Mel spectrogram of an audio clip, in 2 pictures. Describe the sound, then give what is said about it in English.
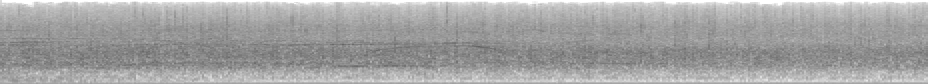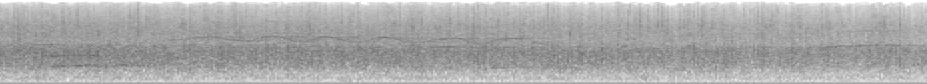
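Sustained applause from a large audience at a live concert, given for the production and road crew, a dense wash of clapping that stays loud and steady throughout, with faint whistles and cheers rising above it. “But you know, it wouldn't have been at all possible without the best production and road crew in the entire world, and I want you to give them a big round of applause.”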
